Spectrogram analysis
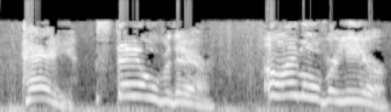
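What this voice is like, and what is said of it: Yelling loudly. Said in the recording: “Stop yelling like that. You can't just stand in the driveway yelling.”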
